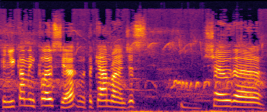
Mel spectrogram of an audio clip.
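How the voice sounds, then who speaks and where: A chatty, excitable man talks through a wildlife vlog at an outdoor sanctuary. His voice sits high for a man, and faint birdsong and outdoor ambience drift behind him. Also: normal speed, slight background noise. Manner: enthusiastic, chatty, explaining as he handles a snake. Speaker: wildlife presenter.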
